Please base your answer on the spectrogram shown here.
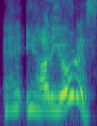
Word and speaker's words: Honiotes: in welcoming patricia honeitis to our program today honey otis there i said it right um so welcome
